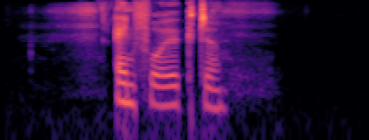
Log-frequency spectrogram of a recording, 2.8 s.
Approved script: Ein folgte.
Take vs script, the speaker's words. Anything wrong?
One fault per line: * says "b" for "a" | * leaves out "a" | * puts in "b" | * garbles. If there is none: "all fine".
all fine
